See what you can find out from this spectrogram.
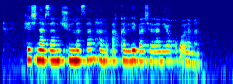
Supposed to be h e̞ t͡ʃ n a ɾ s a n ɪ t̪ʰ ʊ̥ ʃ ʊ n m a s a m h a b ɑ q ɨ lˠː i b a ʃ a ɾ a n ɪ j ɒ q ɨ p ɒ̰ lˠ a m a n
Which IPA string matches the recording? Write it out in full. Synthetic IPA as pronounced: h e̞ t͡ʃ n a ɾ s a n ɪ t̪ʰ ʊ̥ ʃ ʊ n m a s a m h a m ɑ q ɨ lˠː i b a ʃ a ɾ a n ɪ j ɒ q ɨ p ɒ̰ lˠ a m a n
